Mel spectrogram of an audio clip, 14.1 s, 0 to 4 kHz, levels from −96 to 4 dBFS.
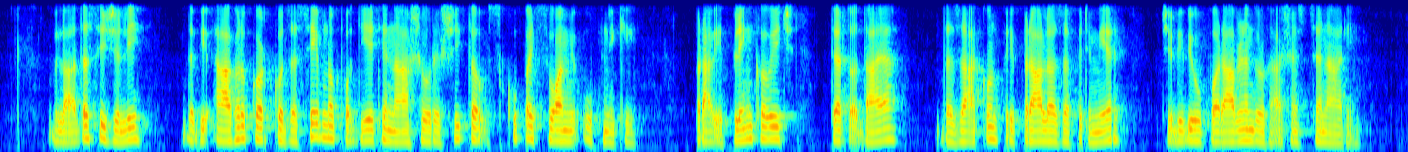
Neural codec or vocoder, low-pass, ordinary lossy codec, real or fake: codec, 16 kHz, 4.8 kbps, FACodec; 3.6 kHz; none; fake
